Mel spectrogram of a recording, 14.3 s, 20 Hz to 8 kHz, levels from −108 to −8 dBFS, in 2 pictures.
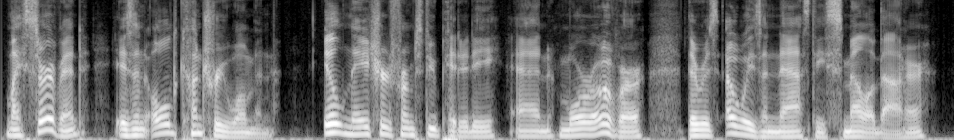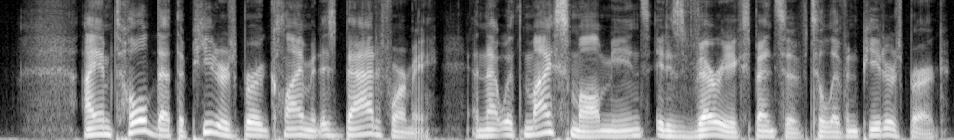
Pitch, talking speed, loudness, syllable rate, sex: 125 Hz, 195 wpm, -18 LUFS, 5.8 syllables/s, male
